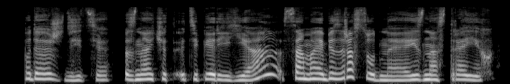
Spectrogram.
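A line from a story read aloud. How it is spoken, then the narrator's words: Laughing. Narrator (Russian): рассмеялась Эмили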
